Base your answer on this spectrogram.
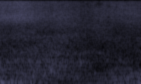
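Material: Nothing is struck.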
